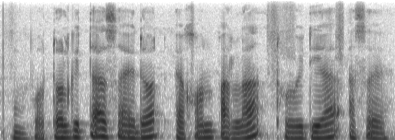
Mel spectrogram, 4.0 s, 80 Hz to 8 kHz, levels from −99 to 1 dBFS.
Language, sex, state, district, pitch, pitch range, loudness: Assamese, male, Assam, Sonitpur, 130 Hz, 125-145 Hz, -21 LUFS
